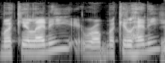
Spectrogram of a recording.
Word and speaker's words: McElhenney: McElhenney sort of. Is that how you pronounce it? I don't know how you pronounce it. – Rob McElhenney? – Yeah.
